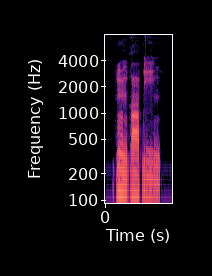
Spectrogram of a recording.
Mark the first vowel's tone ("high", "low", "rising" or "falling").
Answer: low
